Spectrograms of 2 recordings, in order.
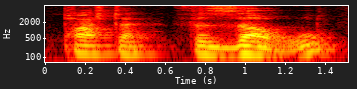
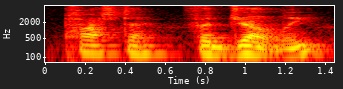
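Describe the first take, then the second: First: It is said in a New York accent. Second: It is said in a standard way.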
